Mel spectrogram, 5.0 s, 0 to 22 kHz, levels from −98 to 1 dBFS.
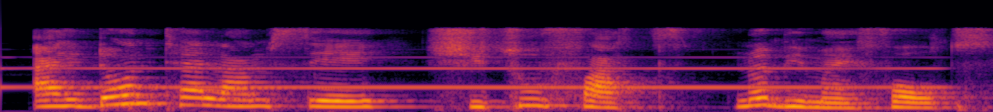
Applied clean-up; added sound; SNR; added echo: none; Wind instrument, woodwind instrument; 14 dB; reverberation time 0.5 s.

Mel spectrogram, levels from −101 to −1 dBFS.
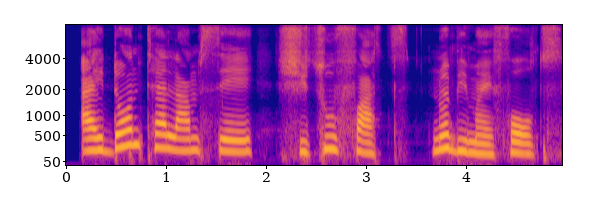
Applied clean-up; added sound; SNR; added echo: none; none; none; none.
